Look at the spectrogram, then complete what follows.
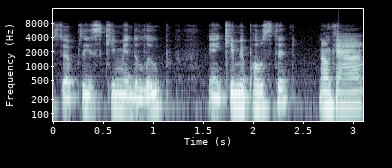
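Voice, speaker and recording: Speaking in a Korean accent, a man of medium pitch keeps his intonation fairly even. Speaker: podcast host. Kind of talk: casual chat.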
